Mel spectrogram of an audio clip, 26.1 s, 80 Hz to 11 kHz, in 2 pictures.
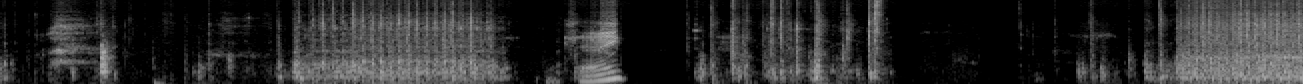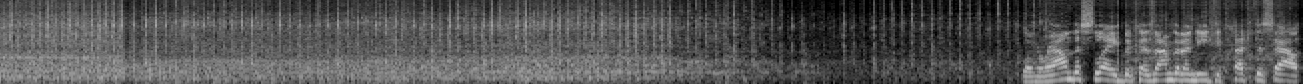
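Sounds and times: sewing machine stitching: 0:02.8 - 0:05.2, 0:11.4 - 0:26.0
sewing machine clicks: 0:11.5 - 0:25.9.

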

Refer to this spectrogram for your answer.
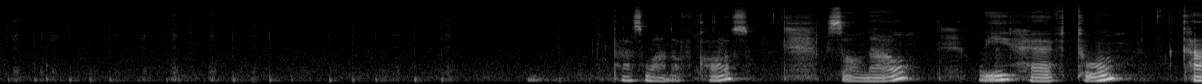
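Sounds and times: marker pen scratching on paper: 0:00.0 - 0:04.7, 0:05.4 - 0:07.4.

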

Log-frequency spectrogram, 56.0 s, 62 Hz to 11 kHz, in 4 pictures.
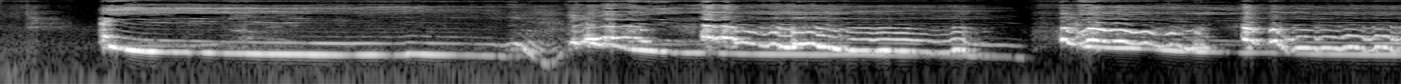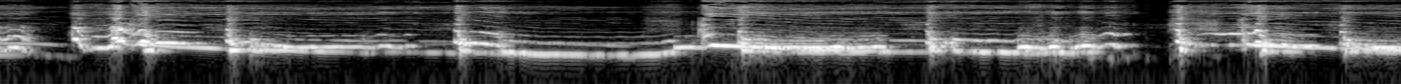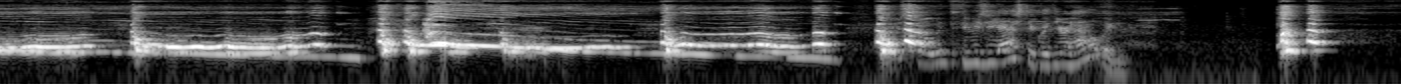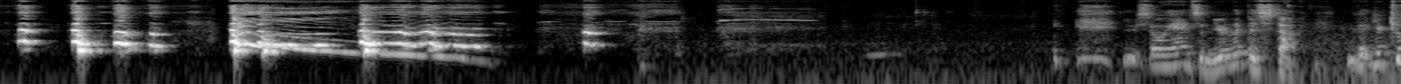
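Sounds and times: dog howling: 0:01.0 - 0:37.3, 0:44.3 - 0:47.0
man howling: 0:32.2 - 0:36.4.

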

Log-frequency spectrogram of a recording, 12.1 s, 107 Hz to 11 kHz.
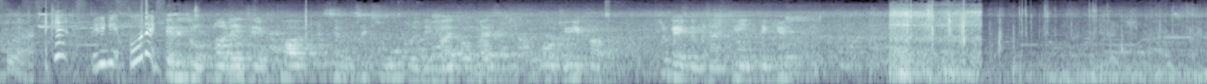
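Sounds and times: indistinct voices and bustle: 0:00.0 - 0:12.0
faint steady whine: 0:06.0 - 0:10.8
aircraft cabin hum: 0:08.9 - 0:09.8.

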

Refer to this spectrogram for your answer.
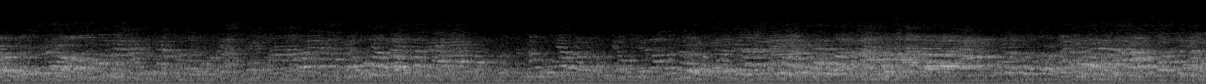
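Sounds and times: indistinct chatter of many voices: 0:00.0 - 0:12.0.

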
